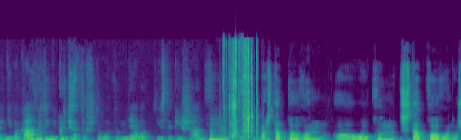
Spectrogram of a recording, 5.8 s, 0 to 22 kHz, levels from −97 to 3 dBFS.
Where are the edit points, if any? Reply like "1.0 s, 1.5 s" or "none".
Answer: 3.2 s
